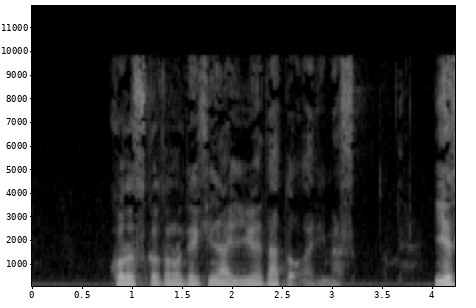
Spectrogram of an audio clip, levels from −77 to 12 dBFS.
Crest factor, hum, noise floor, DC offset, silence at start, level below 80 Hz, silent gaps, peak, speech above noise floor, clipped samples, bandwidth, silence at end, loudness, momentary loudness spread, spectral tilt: 20 dB; 50 Hz at -45 dBFS; -55 dBFS; under 0.1%; 0.8 s; -54 dBFS; none; -6 dBFS; 29 dB; under 0.1%; 10.5 kHz; 0 s; -27 LUFS; 12 LU; -5.5 dB/octave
